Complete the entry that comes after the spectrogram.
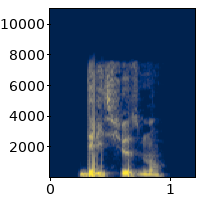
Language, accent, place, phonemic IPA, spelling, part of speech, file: French, France, Lyon, /de.li.sjøz.mɑ̃/, délicieusement, adverb, LL-Q150 (fra)-délicieusement.wav
- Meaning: deliciously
